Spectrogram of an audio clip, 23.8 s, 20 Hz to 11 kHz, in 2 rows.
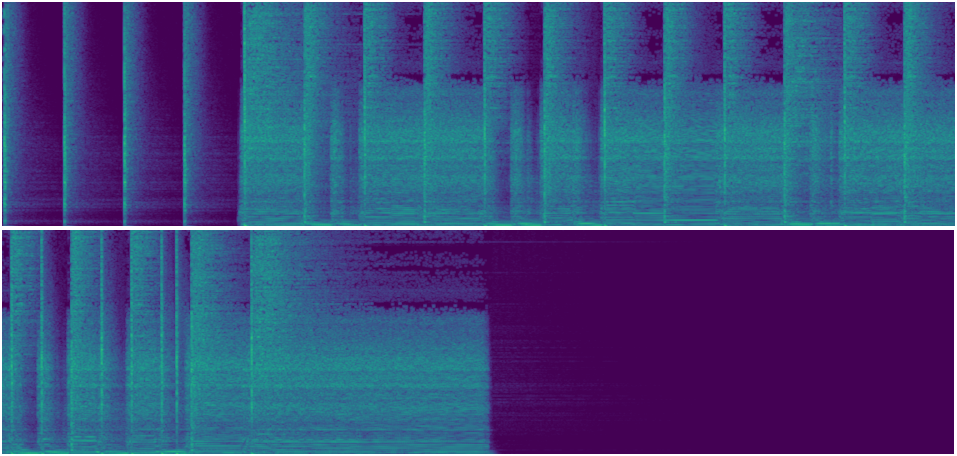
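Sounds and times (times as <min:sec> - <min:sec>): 
metal riff: 0:03.0 - 0:18.1.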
